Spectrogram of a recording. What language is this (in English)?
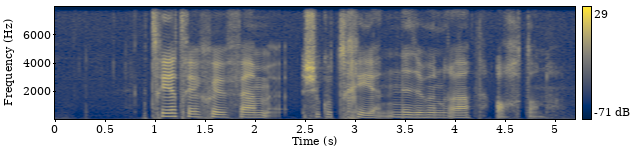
Swedish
